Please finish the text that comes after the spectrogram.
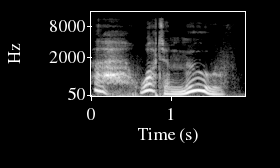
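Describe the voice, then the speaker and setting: A man voicing a motherly female troll in a storybook, gentle, anxious and given to sighing. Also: mid-range voice, huge pitch swings, measured pace, creaky, pitched above the performer's own voice, exaggerated voice. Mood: exhausted.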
